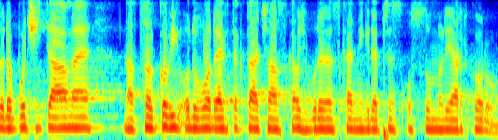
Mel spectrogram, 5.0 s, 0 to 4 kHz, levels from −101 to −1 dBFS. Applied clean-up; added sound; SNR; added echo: none; none; none; none.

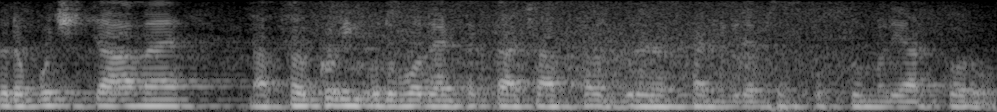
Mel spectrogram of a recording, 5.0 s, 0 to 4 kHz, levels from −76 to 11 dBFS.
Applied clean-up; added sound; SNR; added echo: none; Aircraft; 18 dB; reverberation time 0.4 s.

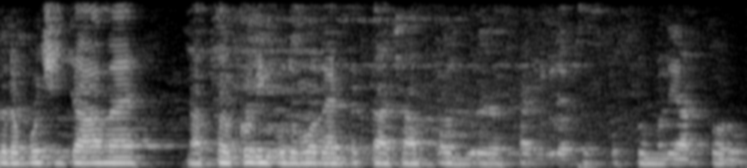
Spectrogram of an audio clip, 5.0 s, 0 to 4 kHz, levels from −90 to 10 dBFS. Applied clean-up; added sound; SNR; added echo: classical method WPE with log-MMSE.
